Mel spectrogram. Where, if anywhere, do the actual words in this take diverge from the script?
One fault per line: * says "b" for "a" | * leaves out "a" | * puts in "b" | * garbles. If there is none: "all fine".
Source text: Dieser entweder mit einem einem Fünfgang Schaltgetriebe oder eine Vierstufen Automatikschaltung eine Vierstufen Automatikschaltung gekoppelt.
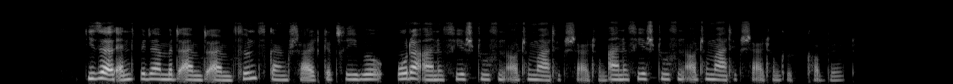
all fine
